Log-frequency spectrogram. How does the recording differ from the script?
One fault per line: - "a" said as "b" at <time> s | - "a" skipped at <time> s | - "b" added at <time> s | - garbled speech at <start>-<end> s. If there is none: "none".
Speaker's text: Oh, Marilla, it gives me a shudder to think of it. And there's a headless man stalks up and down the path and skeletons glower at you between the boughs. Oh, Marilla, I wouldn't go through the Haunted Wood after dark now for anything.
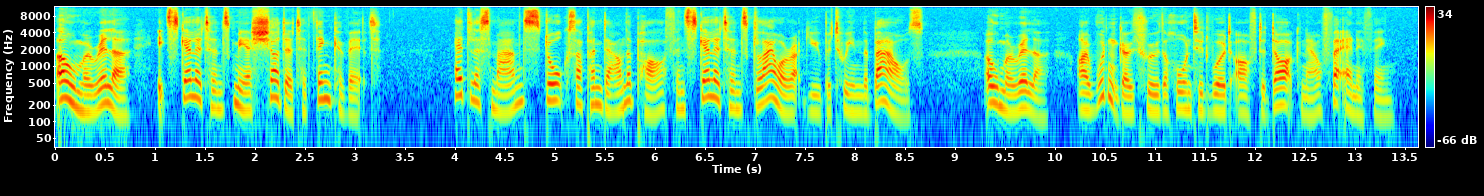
- "gives" said as "skeletons" at 1.1 s
- "And there's a" skipped at 3.3 s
